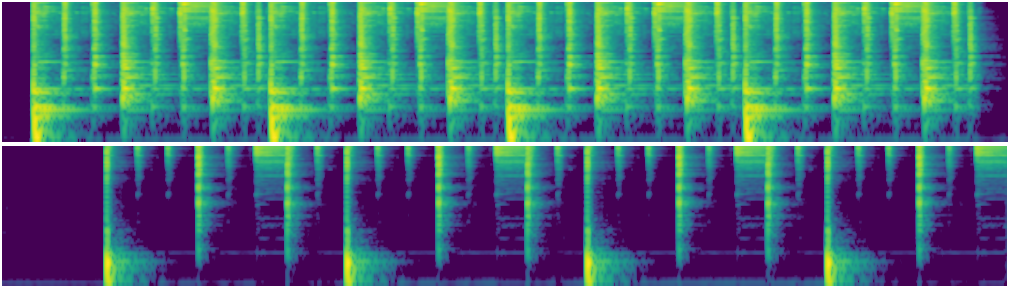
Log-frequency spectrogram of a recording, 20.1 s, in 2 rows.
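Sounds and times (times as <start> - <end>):
Arabic rhythm percussion: 0.3 - 9.8.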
